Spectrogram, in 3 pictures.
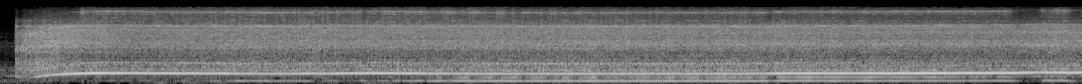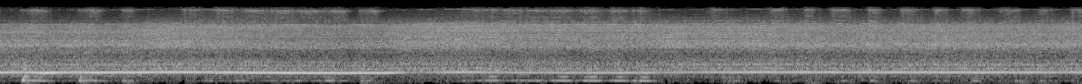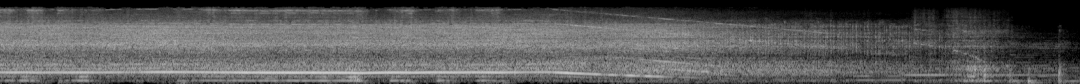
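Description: Angle grinder with a wire wheel switched on, spinning up and running at a steady high whine with rough scraping and rattling as it scours the rusty hatchet head. Near the end it is switched off and its whine falls away as it spins down.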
